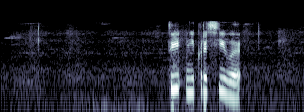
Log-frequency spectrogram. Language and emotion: Russian, neutral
